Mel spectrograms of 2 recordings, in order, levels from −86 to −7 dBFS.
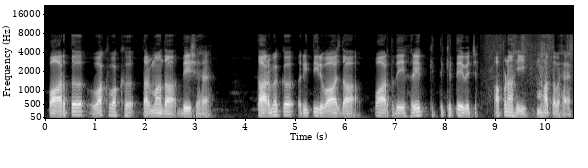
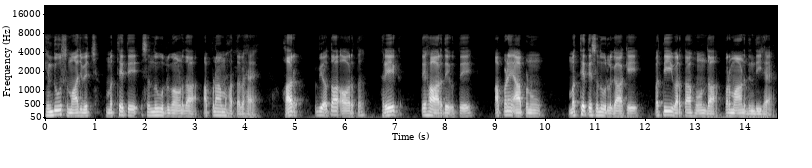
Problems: none marked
